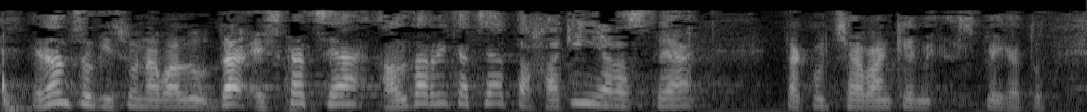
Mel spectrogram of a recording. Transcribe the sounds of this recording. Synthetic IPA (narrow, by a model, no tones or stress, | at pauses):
e̞ɾant͡sukisunaβaðud̪aʔe̞skat͡se̞aʔːld̪arikat͡se̞at̪aʝakiɲaɾast̪e̞a | t̪akut͡ʃaβ̞aŋkene̞splikat̪u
